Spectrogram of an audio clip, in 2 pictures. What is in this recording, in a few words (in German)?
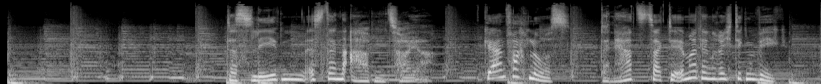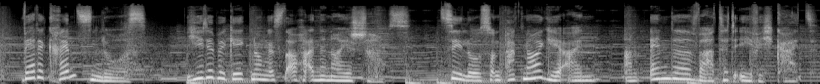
Storytelling MOOD nahbar zugewandt; LOFT VOICES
